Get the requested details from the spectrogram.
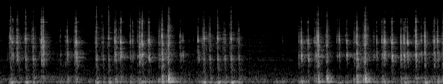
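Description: Fingertips type on a backlit ROCCAT G65 mechanical keyboard with plastic keycaps, giving a quick run of bright, clacky keystrokes over a low thock. The typing comes in two bursts with a short pause in between, each click short and dry.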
